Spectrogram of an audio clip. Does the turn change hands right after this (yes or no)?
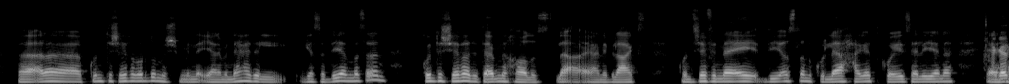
no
